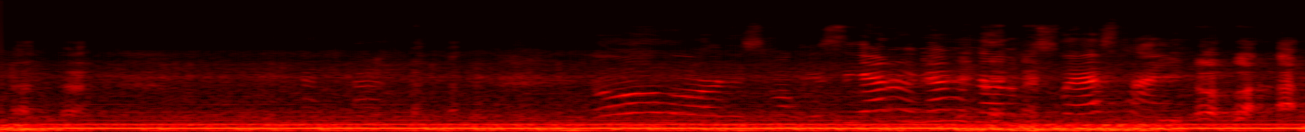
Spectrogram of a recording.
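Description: A steady low hum runs under the riders' voices in the SlingShot ride capsule: one drawn-out vocal call about three seconds in, then a quick run of short laughs.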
